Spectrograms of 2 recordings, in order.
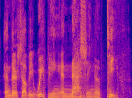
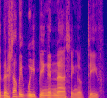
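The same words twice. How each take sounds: First: A touch lower, weighty and ominous; solemn dramatic line. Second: Mock threat to kids. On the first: Shown as a demonstration. Preacher relishing the doom line, lower and weighty. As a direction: let the doom land slowly. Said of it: "I love that line". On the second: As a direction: menace the kids playfully. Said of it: "threatening them with something".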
